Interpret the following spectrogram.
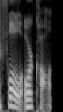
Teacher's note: this l sound feels heavier like in full or call here the back of your tongue is a bit higher in your mouth and the tip isn't as close to your teeth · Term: Dark L, dark L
